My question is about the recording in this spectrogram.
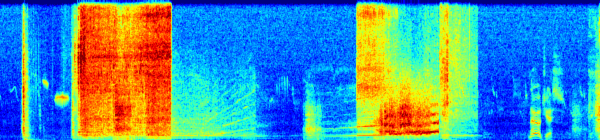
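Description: Cartoon van sound effects: a single sharp click, then a small van's engine pulls away with a loud burst of engine and road noise that cuts off suddenly. About seven seconds in the van is heard again, its engine rising in pitch as it speeds along, before it fades.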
